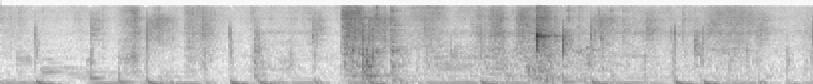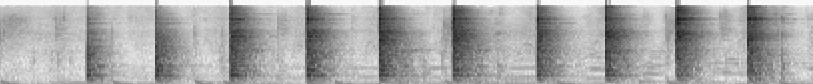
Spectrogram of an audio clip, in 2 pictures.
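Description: A run of about ten hammer blows, evenly spaced at nearly three a second, starting about halfway through: driving the headset out of the bike frame's head tube. Background music plays underneath.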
